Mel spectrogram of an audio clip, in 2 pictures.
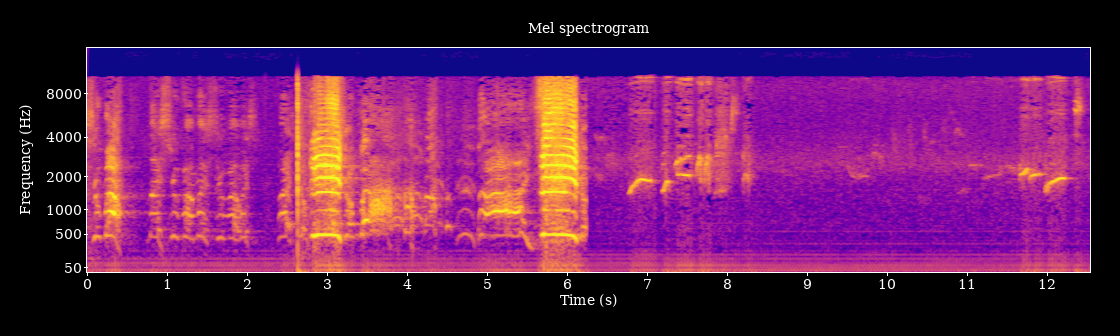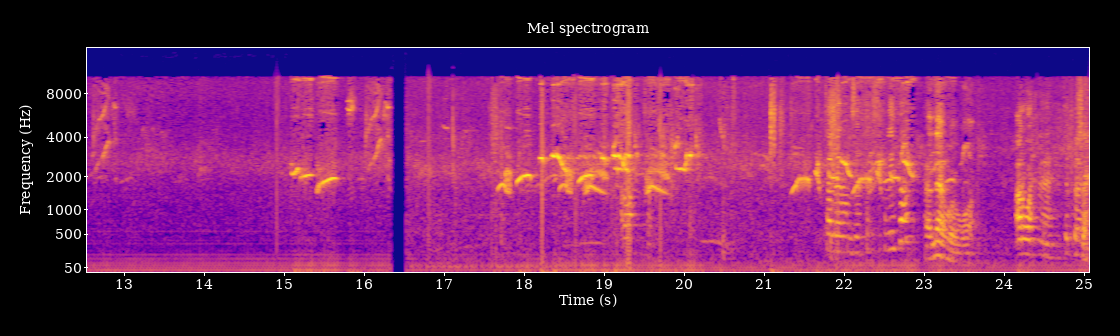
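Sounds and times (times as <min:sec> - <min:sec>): faint low hum: 0:00.0 - 0:25.0
small birds chirping: 0:04.1 - 0:25.0.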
